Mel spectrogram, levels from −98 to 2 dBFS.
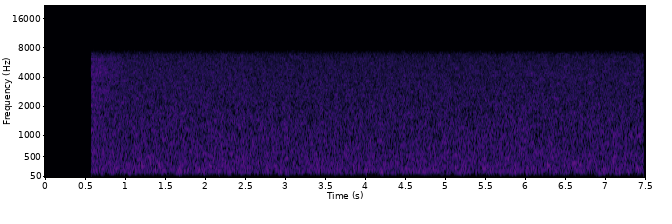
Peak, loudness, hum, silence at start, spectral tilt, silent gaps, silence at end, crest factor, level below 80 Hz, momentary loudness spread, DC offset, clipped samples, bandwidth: -50 dBFS; -64 LUFS; none; 0.55 s; -2 dB/octave; none; 0 s; 16 dB; under -90 dBFS; 1 LU; under 0.1%; under 0.1%; 8.8 kHz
